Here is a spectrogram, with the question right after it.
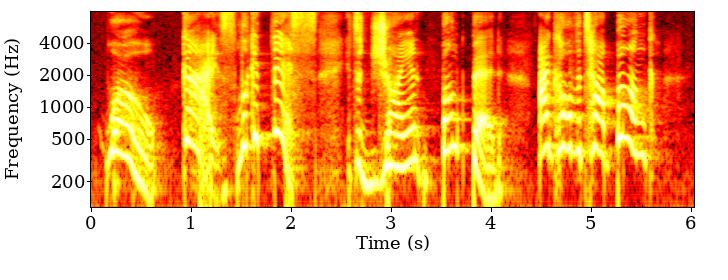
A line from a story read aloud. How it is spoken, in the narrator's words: yelled Michael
